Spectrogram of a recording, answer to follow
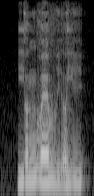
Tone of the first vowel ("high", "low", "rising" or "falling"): rising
